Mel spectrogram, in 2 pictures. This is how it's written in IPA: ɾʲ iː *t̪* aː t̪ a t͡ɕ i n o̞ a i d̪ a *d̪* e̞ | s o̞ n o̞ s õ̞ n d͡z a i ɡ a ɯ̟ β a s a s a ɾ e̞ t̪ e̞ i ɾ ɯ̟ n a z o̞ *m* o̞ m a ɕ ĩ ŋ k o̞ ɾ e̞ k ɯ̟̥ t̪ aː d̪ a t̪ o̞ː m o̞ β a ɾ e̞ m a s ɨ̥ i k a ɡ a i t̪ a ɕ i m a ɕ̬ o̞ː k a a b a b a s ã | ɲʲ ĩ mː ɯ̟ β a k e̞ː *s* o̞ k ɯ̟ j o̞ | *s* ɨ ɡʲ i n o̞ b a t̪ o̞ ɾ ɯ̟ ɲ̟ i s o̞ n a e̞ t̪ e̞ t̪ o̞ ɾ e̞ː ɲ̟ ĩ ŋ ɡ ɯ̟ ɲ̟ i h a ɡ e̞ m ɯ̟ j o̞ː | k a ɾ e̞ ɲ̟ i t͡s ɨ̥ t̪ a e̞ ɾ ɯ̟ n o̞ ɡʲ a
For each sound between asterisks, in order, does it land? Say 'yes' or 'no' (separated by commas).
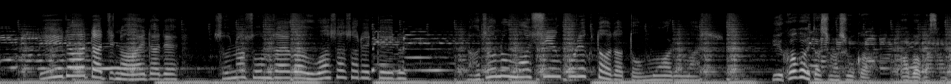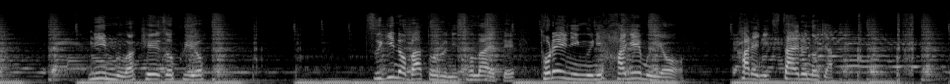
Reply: no, yes, no, no, no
